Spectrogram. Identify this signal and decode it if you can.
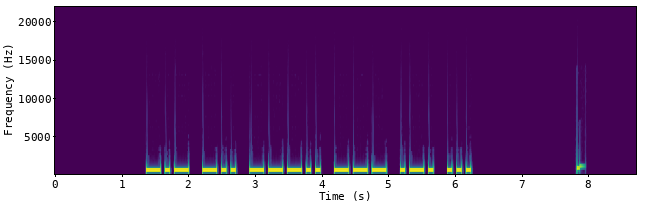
Morse code, heard as a keyed tone, about 17 wpm, 700 Hz. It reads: KD8ORS
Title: USA Call Signs Repeated 2x 17wpm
